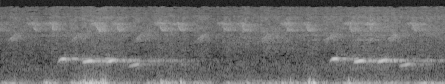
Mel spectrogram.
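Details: Indian cuckoo calling on Cheonmasan, Incheon, Korea: two clear whistled four-note phrases, the last note dropping lower. Faint repeated high chirps from other birds and a low rumbling background.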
